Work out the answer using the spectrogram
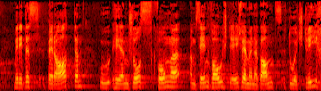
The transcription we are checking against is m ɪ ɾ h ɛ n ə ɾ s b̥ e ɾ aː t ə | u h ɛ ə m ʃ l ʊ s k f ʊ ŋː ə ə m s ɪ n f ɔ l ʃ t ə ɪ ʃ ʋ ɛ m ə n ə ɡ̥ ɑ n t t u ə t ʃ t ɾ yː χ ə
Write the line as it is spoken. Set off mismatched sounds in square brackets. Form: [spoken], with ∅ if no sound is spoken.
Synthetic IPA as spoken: m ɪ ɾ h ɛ [d] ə [∅] s b̥ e ɾ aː t ə | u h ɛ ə m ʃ l ʊ s k f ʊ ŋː ə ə m s ɪ n f ɔ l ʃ t ə ɪ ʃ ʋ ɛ m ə n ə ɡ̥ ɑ n [t͡s] t u ə t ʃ t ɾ [iː] χ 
